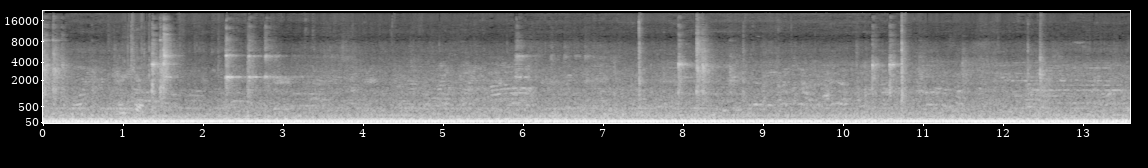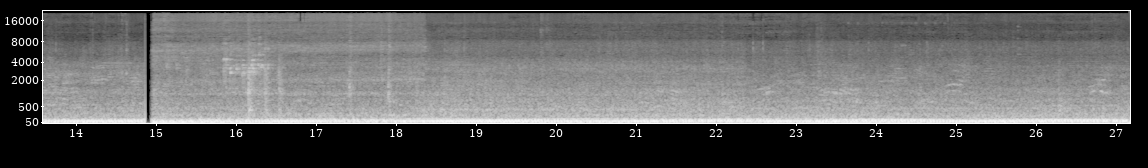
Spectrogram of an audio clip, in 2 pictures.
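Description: Inside a van parked on a car ferry waiting to drive off, a loud, steady low engine and hull rumble fills the space continuously, with scattered faint clanks and knocks above it and no talking.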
